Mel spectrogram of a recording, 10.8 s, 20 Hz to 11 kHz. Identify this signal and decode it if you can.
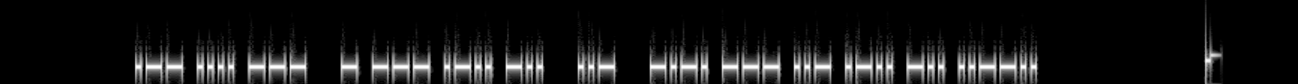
Morse code, heard as a keyed tone, about 27 wpm, 700 Hz. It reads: WHO TOLD U COULD?
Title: Sentences from Top 400 Words and Abbreviations 28wpm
